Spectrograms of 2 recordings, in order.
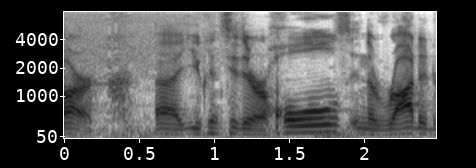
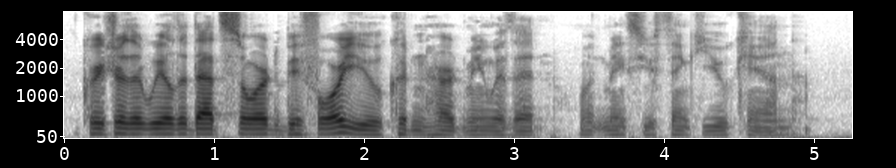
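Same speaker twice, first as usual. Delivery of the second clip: scornful, sneering witch voice with a rumble; 2 semitones lower, 4 dB quieter than usual. Narrating a scene, the speaker voices a witch answering a threat: sneering witch voice. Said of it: "and she sneers".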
